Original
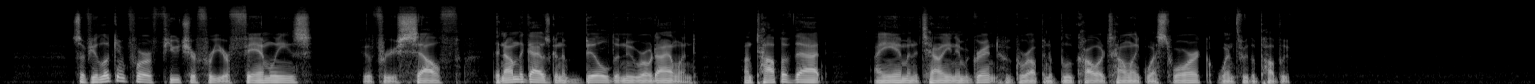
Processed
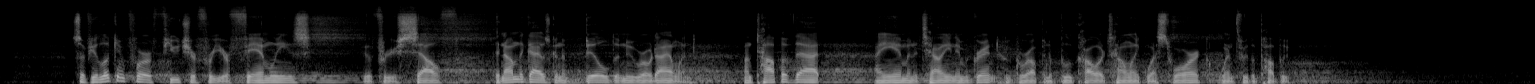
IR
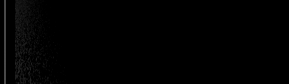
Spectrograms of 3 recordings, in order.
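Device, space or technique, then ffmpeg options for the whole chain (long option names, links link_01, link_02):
ducked reverb: -filter_complex "[0:a]asplit=3[link_01][link_02][link_03];[1:a]atrim=start_sample=2205[link_04];[link_02][link_04]afir=irnorm=-1:irlink=0[link_05];[link_03]apad=whole_len=677023[link_06];[link_05][link_06]sidechaincompress=threshold=-31dB:ratio=3:attack=16:release=279,volume=0dB[link_07];[link_01][link_07]amix=inputs=2:normalize=0,volume=-7dB"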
